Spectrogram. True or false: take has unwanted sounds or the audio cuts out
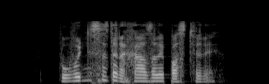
false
